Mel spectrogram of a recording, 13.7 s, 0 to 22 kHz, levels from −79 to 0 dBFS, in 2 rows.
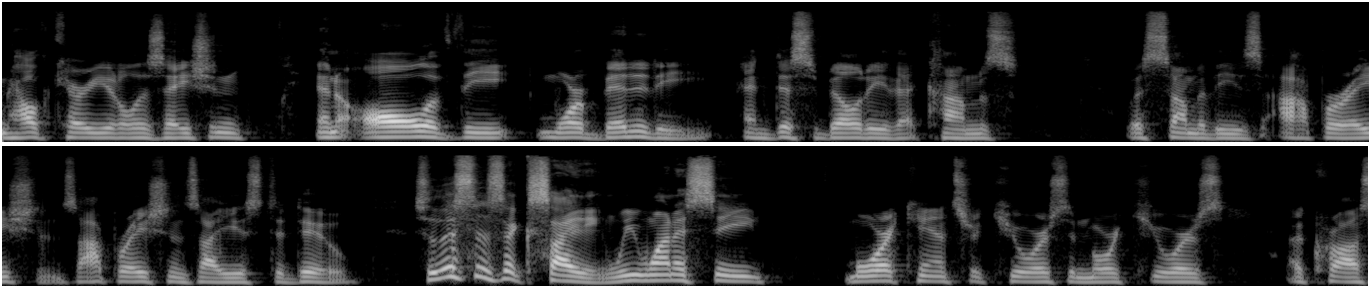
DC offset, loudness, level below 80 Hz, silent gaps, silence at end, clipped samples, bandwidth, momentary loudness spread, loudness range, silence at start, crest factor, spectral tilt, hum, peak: under 0.1%; -25 LUFS; -76 dBFS; none; 0 s; under 0.1%; 17 kHz; 16 LU; 7 LU; 0 s; 20 dB; -4 dB/octave; none; -6 dBFS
